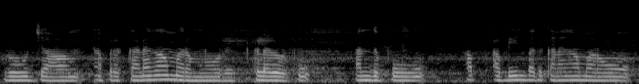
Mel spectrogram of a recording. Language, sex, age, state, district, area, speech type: Tamil, female, 18-30, Tamil Nadu, Thanjavur, rural, spontaneous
